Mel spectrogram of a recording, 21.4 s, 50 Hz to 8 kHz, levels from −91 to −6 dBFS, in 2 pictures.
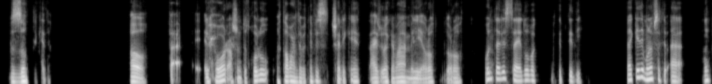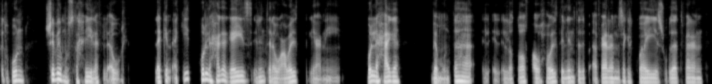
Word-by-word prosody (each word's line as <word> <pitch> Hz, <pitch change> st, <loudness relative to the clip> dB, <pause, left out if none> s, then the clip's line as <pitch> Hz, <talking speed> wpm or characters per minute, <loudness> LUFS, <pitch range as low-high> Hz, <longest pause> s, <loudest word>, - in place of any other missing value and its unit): بالضبط 110 Hz, +3 st, +4 dB
كده. -, -, -13 dB, 1.2 s
آه، 110 Hz, -5 st, +6 dB, 0.4 s
فالحوار 120 Hz, +6 st, +1 dB
عشان 110 Hz, -2 st, 0 dB
تدخُله 145 Hz, +8 st, +1 dB, 0.2 s
طبعًا 120 Hz, 0 st, +5 dB
أنت 105 Hz, -1 st, +1 dB
بتنافس 115 Hz, +3 st, -1 dB
شركات، 115 Hz, 0 st, +1 dB
عايز 100 Hz, +1 st, +2 dB
أقول 110 Hz, -, +2 dB
لك 105 Hz, -, -2 dB
هي -, -, 0 dB
معاها 110 Hz, 0 st, +3 dB
مليارات 95 Hz, +2 st, +1 dB
الدولارات 100 Hz, +1 st, -2 dB, 0.4 s
وأنت 175 Hz, +1 st, +2 dB
لسّه 175 Hz, -5 st, +2 dB
يا 125 Hz, -, +4 dB
دوبك 140 Hz, 0 st, 0 dB, 0.2 s
بتبتدي. -, -, -5 dB, 0.7 s
فأكيد 215 Hz, +9 st, +3 dB
المنافسة 170 Hz, -5 st, +5 dB
هتبقى 120 Hz, -3 st, -1 dB, 0.3 s
ممكن 135 Hz, 0 st, -1 dB
تكون 130 Hz, +1 st, +1 dB, 0.3 s
شِبه 160 Hz, +1 st, +5 dB
مستحيلة 110 Hz, -3 st, -1 dB
في -, -, -8 dB
الأول، 85 Hz, -2 st, -3 dB, 0.5 s
لكن -, -, +2 dB
أكيد 170 Hz, +2 st, -4 dB
كل 155 Hz, -2 st, +4 dB
حاجة 130 Hz, +3 st, +2 dB
جايز 125 Hz, +2 st, +1 dB
إن -, -, -5 dB
أنت 120 Hz, +1 st, -2 dB
لو 95 Hz, -1 st, -1 dB
حاولت 105 Hz, +7 st, +1 dB
يعني 65 Hz, 0 st, -8 dB, 0.4 s
كل 120 Hz, +2 st, +5 dB
حاجة 120 Hz, 0 st, +4 dB, 0.5 s
بمنتهى 120 Hz, -2 st, +1 dB, 0.2 s
ال -, -, -14 dB
ال -, -, -11 dB
اللطافة 100 Hz, +3 st, -3 dB
وحاولت 100 Hz, +4 st, -1 dB
إن 100 Hz, 0 st, 0 dB
أنت 105 Hz, -2 st, -1 dB
تبقى 95 Hz, -1 st, -6 dB
فعلًا 100 Hz, 0 st, +2 dB
مذاكر 100 Hz, +3 st, -3 dB
كويس 100 Hz, -1 st, 0 dB
وبدأت 100 Hz, -1 st, -2 dB
فعلًا 100 Hz, -2 st, -1 dB
110 Hz, 155 wpm, -23 LUFS, 100-125 Hz, 1.2 s, آه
